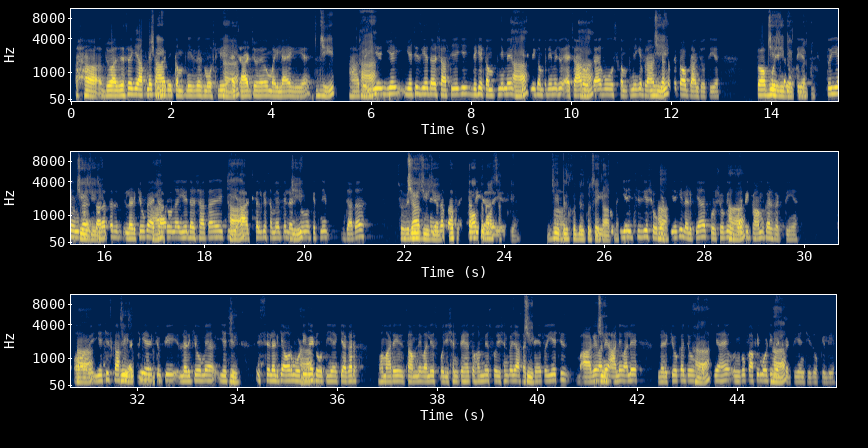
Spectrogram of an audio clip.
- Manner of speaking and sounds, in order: static; in English: "कंपनीज़"; in English: "मोस्टली"; in English: "ब्रांच"; in English: "टॉप ब्रांच"; in English: "टॉप पोजीशन"; in English: "टॉप"; in English: "शो"; distorted speech; in English: "मोटिवेट"; in English: "पोजीशन"; in English: "पोजीशन"; in English: "मोटिवेट"
- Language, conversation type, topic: Hindi, unstructured, क्या हमारे समुदाय में महिलाओं को समान सम्मान मिलता है?
- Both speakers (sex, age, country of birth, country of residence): male, 20-24, India, India; male, 20-24, India, India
